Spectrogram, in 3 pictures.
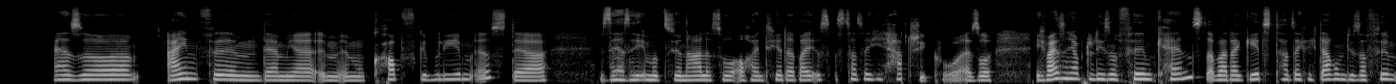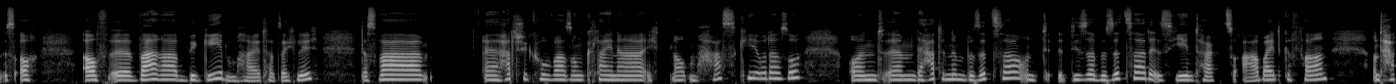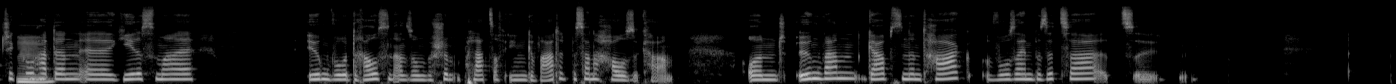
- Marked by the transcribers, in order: drawn out: "Also"; other background noise; other noise
- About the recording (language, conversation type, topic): German, podcast, Was macht einen Film wirklich emotional?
